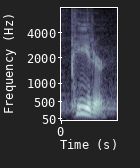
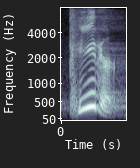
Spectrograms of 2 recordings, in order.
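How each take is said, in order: First: Said in the usual way. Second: "Peter!" shot out much higher and louder in disbelief; incredulous exclamation. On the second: Shown as a demonstration. Preacher marvelling at God's choice of Peter, incredulous exclamation. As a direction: exclaim "Peter!" as if it's absurd.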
